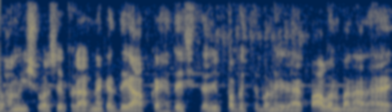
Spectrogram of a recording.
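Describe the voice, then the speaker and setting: A man speaks in a plain, everyday voice at a moderate pace, his pitch fairly high and his intonation fairly even, with a dry, close sound and no echo. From India, Bundelkhand (Chhatarpur, Madhya Pradesh). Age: 60s. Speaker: spiritual social motivational speaker. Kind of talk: moral talk to viewers.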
